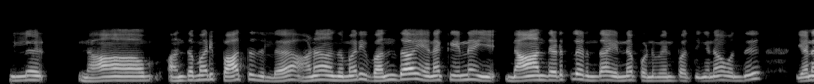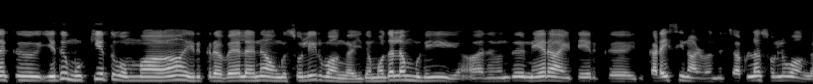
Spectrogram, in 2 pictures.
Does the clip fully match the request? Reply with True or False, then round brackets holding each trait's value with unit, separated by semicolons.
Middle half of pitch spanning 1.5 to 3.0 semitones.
True (2.7 semitones)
